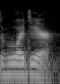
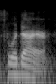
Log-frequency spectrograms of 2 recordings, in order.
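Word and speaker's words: voir dire: there is a process and it's known as avoid ear well or it can be pronounced for dire I've heard it said so many different ways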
